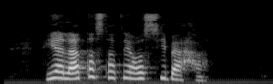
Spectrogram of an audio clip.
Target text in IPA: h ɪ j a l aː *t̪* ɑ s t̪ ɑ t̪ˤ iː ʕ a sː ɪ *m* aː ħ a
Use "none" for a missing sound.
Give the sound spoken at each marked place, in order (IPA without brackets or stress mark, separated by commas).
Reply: t̪, b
